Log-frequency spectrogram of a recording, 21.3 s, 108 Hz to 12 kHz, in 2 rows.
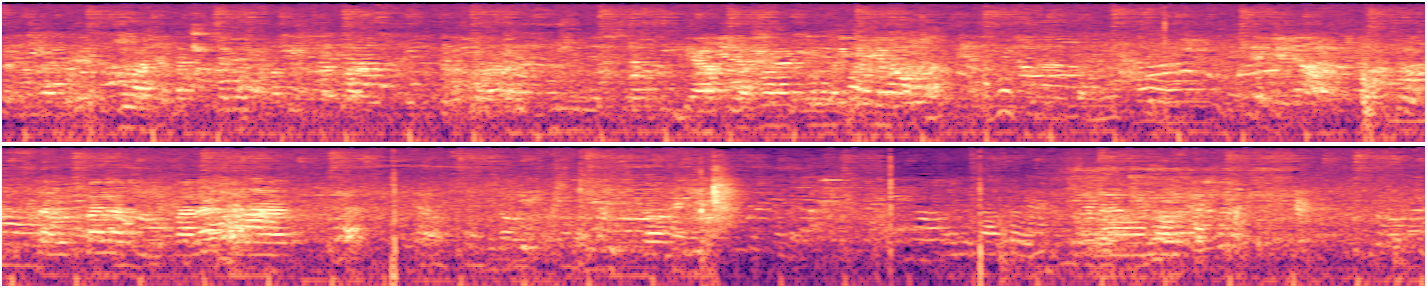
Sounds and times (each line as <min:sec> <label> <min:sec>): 0:00.0 conversations 0:21.3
